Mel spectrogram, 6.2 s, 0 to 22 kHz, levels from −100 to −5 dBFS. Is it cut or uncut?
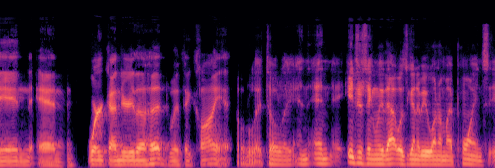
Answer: cut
